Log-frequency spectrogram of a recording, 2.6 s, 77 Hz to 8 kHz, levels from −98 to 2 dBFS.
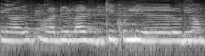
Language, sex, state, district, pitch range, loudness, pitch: Rajasthani, male, Rajasthan, Churu, 275-290 Hz, -14 LUFS, 280 Hz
